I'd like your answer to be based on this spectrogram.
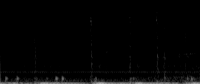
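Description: Text being typed on a computer keyboard: a handful of crisp, close key clicks in an uneven rhythm, some paired, with quiet room tone between them.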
